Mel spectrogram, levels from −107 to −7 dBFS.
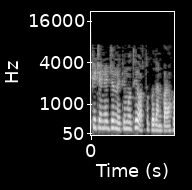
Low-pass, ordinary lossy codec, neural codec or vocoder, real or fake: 7.2 kHz; none; none; real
